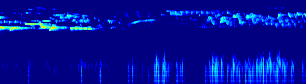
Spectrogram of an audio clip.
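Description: Songbirds chirping and whistling: a few sliding whistled notes in the first two seconds, then a quicker run of high chirps from about four seconds in, over a soft low rumble.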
